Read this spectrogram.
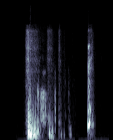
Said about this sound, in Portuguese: Ah, até tossi aqui, só de falar de coronavírus, tô, tô me lembrando aqui.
